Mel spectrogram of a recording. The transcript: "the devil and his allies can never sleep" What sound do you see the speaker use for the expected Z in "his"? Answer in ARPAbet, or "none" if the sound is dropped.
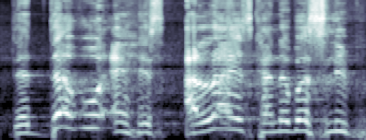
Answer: S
